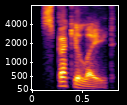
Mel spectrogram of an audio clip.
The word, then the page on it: speculate: American English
